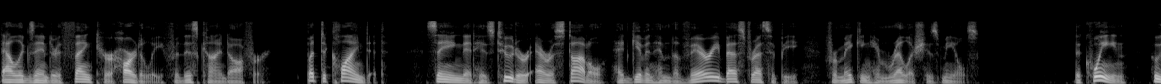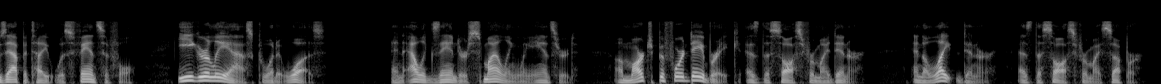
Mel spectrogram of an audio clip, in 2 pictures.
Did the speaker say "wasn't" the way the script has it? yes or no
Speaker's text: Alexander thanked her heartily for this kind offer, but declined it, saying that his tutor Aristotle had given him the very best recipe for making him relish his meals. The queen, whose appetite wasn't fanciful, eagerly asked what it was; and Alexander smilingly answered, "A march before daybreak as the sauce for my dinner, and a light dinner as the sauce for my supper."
no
